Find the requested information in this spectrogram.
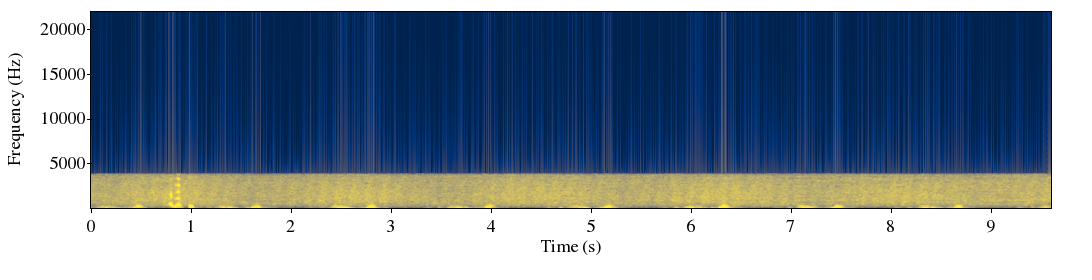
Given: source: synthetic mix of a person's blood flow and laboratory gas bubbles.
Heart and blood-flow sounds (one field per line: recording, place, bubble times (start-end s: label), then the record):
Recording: Doppler ultrasound of blood flow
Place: precordium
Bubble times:
0.77-0.94 s: bubbles
0.98-1.07 s: bubbles
From the record:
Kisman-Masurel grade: 113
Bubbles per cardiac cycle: 1 to 2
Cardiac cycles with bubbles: 1 to 10%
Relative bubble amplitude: loud (0.450 to 0.775)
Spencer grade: 1 (occasional bubble signal discernible with the cardiac motion signal, with majority of cardiac periods free of bubbles)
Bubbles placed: only in the low amplitude regions of the cardiac cycle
